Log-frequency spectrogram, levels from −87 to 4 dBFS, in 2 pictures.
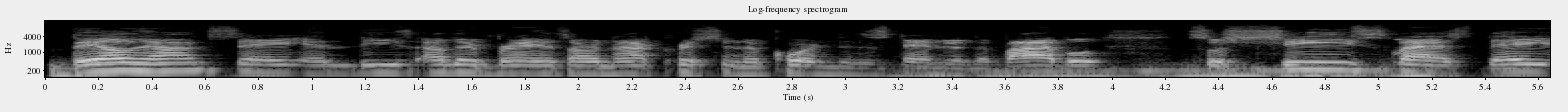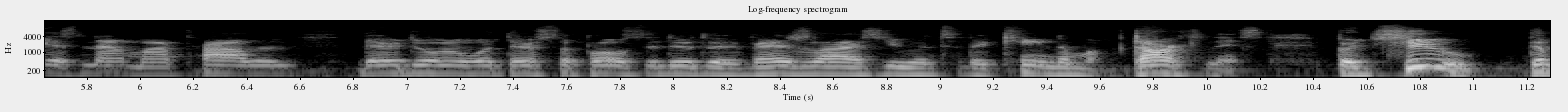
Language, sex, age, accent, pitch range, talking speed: English, male, 30-49, American, 145-190 Hz, 220 wpm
